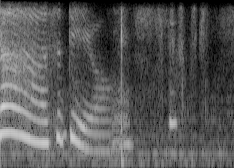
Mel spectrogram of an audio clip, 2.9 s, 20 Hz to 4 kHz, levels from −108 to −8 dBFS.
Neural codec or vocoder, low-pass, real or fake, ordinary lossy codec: none; 3.6 kHz; real; Opus, 16 kbps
